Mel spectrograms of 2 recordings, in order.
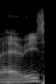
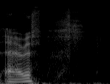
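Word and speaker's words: Aerith: be able to resurrect arth or Aries however you want to pronounce it I think it's arth and um there was also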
